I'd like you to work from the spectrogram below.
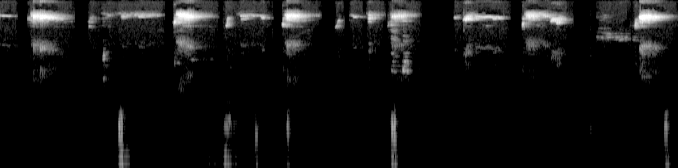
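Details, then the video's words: Captive hawfinch siblings, twelve days old, being hand-fed give loud high squeals in clusters, with softer lower chirps and occasional dull bumps from the feeding. "Hawfinch chicks handfeeding"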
